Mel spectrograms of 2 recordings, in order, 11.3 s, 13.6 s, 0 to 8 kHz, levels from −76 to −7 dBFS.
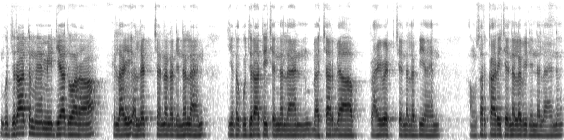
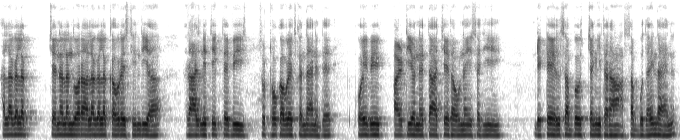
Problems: echo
